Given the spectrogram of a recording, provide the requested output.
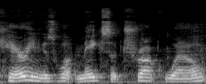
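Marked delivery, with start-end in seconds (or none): none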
